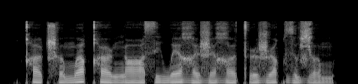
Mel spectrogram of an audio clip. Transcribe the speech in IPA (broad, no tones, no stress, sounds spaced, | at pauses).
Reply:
qʰ ʌ ʈ͡ʂʰ ʌ m ʌ qʰ ə˞ ŋ ɑ s i w ɛ ʁ ɛ ʐ ɛ ʁ ʌ tʼ ə˞ ʐ ə˞ q z u ʑ ʌ m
